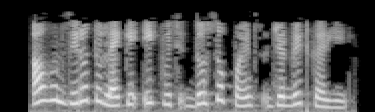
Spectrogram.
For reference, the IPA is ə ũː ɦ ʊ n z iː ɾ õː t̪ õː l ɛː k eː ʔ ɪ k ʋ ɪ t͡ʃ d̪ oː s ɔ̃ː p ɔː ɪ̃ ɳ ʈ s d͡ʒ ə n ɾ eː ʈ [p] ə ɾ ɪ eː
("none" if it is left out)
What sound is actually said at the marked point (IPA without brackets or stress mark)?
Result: k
